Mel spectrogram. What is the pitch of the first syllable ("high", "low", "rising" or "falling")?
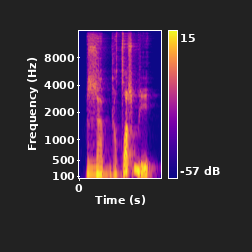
low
